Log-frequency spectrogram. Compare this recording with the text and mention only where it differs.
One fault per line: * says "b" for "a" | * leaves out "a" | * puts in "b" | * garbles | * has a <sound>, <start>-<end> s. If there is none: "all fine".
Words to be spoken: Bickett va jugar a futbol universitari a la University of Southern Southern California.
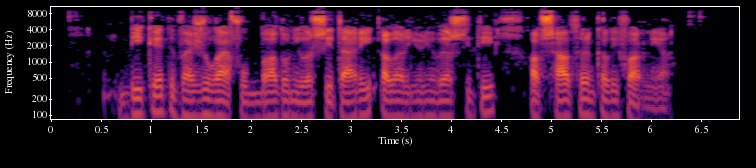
* leaves out "Southern"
